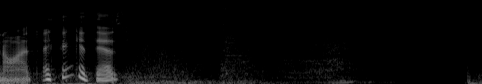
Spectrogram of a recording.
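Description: A magical spell effect whooshes and chimes.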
